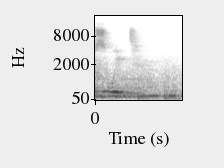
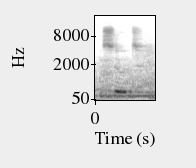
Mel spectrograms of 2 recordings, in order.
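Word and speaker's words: Suite: Adobe guys um and that word on the bottom it's not suit even though you feel like it's suit because this is a suit that men wear it's sweet and this those of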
